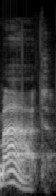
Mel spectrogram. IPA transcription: mæ:t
